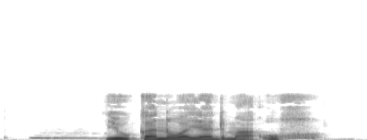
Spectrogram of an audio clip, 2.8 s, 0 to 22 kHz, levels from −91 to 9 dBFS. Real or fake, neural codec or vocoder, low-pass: real; none; 7.2 kHz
